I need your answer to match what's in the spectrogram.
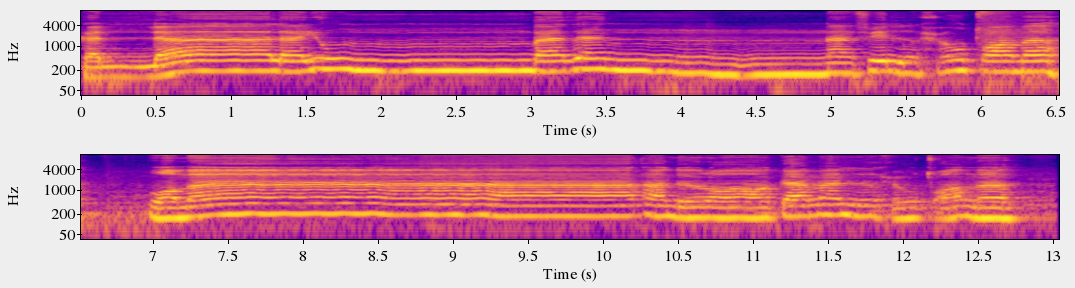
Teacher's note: گول تا کو وقف کی حالت میں ہاں ساکن سے تبدیل کر کے پڑھیں گے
